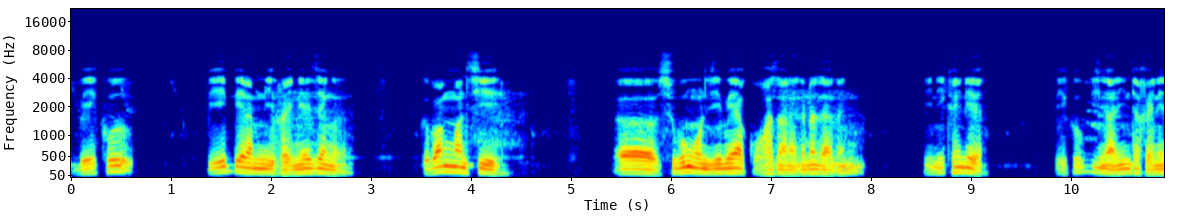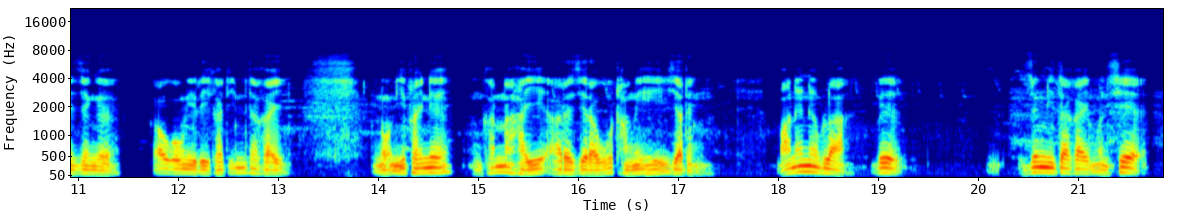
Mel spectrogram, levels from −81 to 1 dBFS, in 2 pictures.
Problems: background sounds at intervals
